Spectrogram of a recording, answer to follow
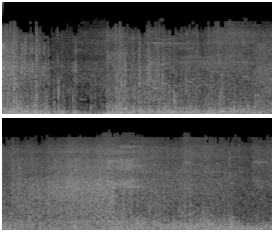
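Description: Wind buffeting the microphone of a camera mounted on a swinging slingshot-ride capsule: a steady low rumble that dips briefly about a second and a half in.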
